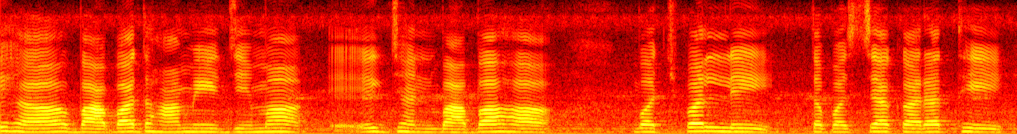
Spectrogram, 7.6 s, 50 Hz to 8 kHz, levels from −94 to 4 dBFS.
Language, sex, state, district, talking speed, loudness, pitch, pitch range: Chhattisgarhi, female, Chhattisgarh, Raigarh, 110 wpm, -17 LUFS, 210 Hz, 200-220 Hz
